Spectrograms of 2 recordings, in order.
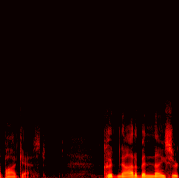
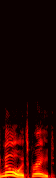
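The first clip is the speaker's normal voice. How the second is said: high-pitched imitation of a keen fan; eager reassurance; 10 semitones higher, 4 dB louder, slower than usual. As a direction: pitch it up, mock-enthusiastic.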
